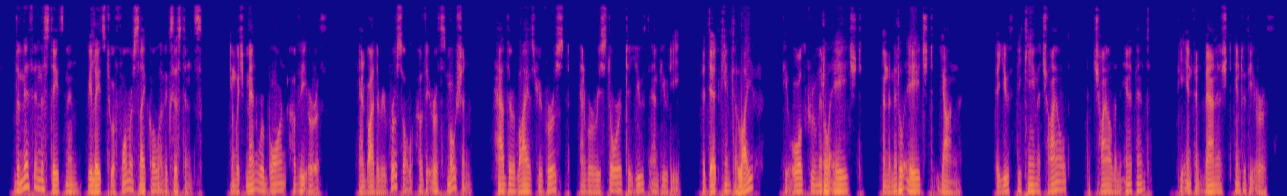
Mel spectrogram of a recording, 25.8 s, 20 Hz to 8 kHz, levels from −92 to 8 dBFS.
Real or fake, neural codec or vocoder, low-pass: real; none; 7.2 kHz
